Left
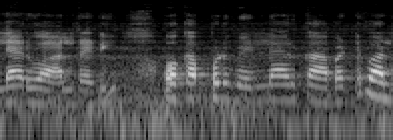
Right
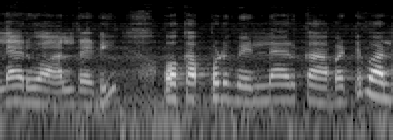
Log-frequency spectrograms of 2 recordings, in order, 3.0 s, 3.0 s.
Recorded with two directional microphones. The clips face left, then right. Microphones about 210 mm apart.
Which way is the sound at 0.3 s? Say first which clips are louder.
Right 3 dB; 35° right (ahead or behind).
